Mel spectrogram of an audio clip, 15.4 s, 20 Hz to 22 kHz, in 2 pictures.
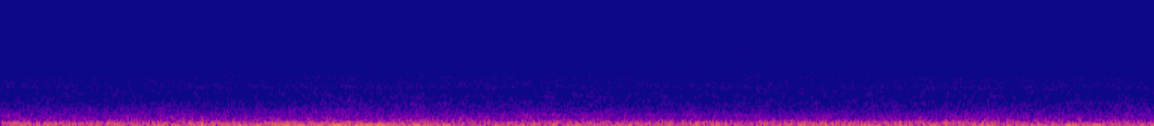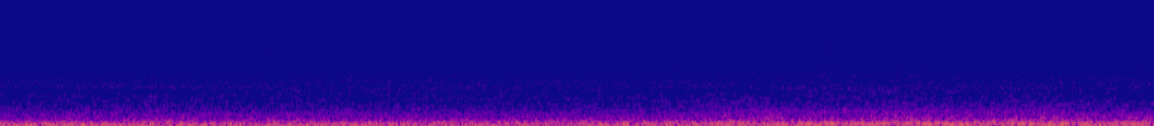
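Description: Steady low rumble of the Sunrise Express sleeper train (a 285 series electric train) running along the track, heard from inside the carriage.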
